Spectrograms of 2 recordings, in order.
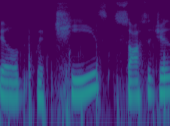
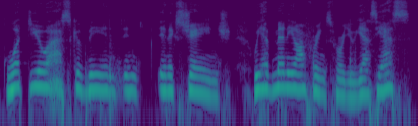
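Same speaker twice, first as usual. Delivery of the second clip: higher, fawning creature voice; rat prince; 3 semitones higher, 3 dB louder than usual. Acted. Rat prince offering gifts to the ghosts, eager raised voice. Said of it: "the rat prince comes forward".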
